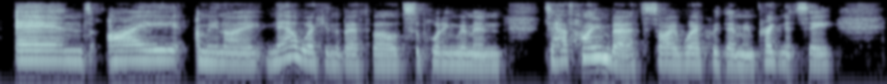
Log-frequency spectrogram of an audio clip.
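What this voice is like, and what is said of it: Australian accent. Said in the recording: “I am from Australia, if you can't tell from my accent.”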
